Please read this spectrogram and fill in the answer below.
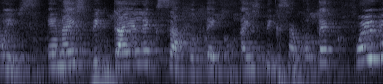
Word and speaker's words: Zapotec: It's pronounced Zapotec or Zapotec? Zapotec.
